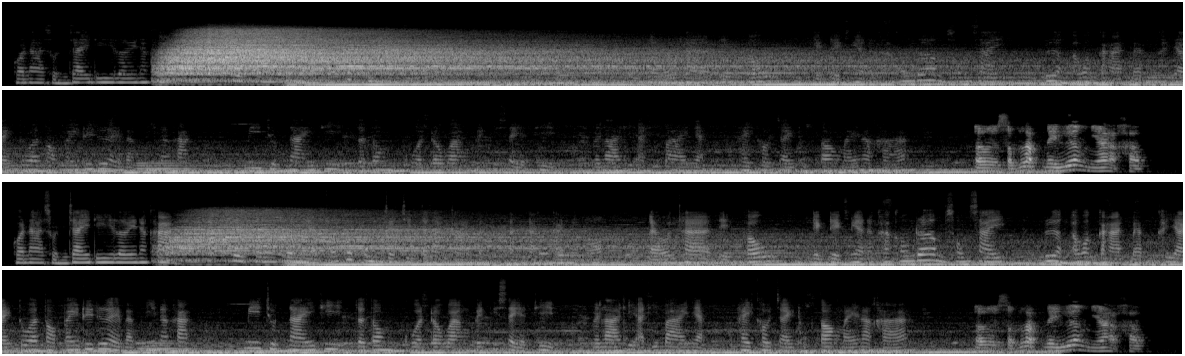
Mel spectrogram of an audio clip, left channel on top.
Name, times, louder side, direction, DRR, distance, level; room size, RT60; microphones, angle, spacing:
voice 1, 0.1-1.8 2.3-6.0 6.5-7.8 8.1-10.0 10.4-13.7 14.2-17.4 17.7-18.8 19.2-20.9, right 5 dB, 60° right, 0.4 m, -35 dB
Gong, 1.5-11.1, left 7 dB, 85° left, 0.4 m, -26 dB
sound 1, 2.8-22.4, equal, 80° right, 0.9 m, -29 dB
voice 2, 21.5-23.2, left 3 dB, 20° left, 0.5 m, -31 dB
2.7 x 2.5 x 2.2 m
head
